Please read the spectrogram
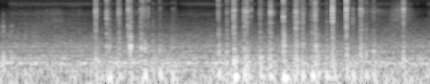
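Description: Computer keyboard typing: a run of quick key clicks starting about a second in, with a short pause before a denser run in the second half.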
